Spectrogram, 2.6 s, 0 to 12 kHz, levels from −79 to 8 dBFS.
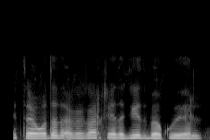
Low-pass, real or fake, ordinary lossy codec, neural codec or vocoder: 7.2 kHz; real; none; none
